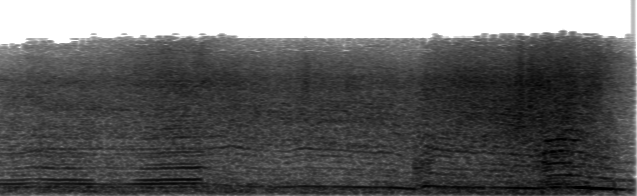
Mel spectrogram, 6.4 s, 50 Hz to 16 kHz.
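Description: A 1979 Australian Rally car drives a stage on its final run, its mid-pitched engine droning steadily and close, revving and rising in pitch as it accelerates, with no talk.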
